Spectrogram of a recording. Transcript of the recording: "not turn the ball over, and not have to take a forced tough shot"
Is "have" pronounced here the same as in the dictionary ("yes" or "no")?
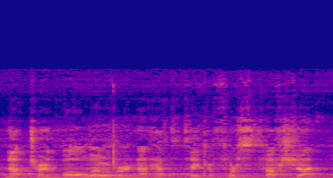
no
